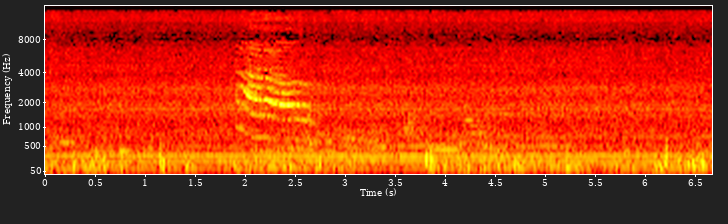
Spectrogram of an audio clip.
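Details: Orange cat visiting a home, giving a single descending meow of about half a second, with a low background hum and faint knocking sounds.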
